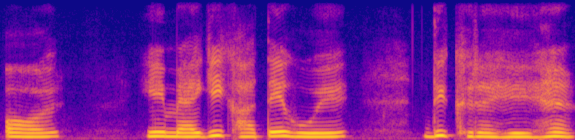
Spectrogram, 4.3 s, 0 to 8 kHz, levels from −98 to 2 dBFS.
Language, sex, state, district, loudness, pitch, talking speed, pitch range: Hindi, male, Himachal Pradesh, Shimla, -12 LUFS, 220 Hz, 110 wpm, 215-240 Hz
